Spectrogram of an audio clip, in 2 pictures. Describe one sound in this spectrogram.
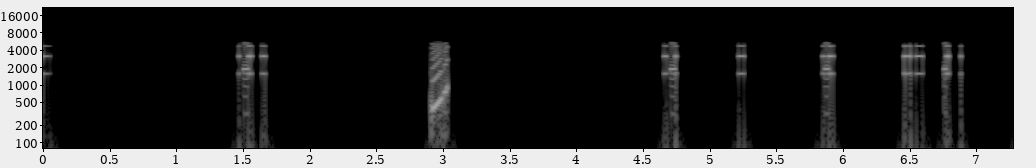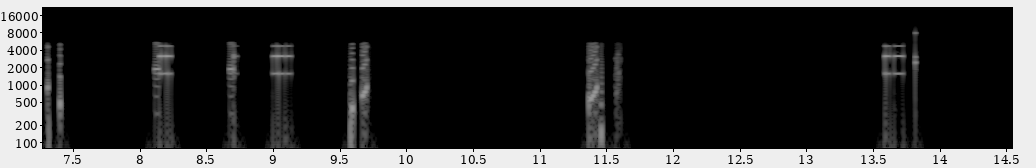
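Short electronic chimes beep again and again.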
